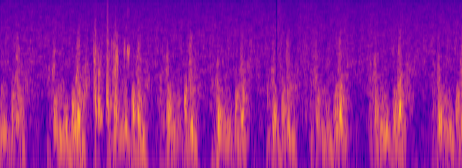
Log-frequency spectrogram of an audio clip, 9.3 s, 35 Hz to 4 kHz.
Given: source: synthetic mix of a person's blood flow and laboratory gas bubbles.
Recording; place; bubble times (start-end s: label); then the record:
Doppler ultrasound of blood flow; precordium
1.85-2.37 s: bubbles
2.46-2.58 s: bubbles
From the record:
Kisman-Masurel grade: 213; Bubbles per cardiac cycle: several, 3 to 8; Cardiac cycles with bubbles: 1 to 10%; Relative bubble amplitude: loud (0.450 to 0.775); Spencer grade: 1 (occasional bubble signal discernible with the cardiac motion signal, with majority of cardiac periods free of bubbles); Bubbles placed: only in the low amplitude regions of the cardiac cycle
